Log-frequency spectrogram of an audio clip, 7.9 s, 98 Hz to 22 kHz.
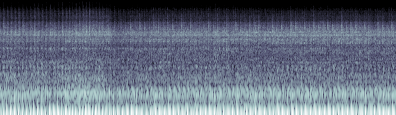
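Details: Grizzly 600 single-cylinder ATV, cold after carb work and a new intake boot, engine previously opened by someone else: rough, uneven clatter pulsing under the thump at idle; internal engine noise, cause unclear.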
